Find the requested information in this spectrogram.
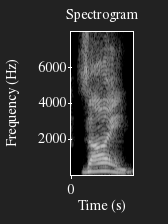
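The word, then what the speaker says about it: ז: 되고 zain 그 다음에 7번째 글자가 zain 한글에 이제 지읒 발음하고 가까워요. 근데 영어로는 zu 할 때 z하고 가깝고요. 그러니까 지읒과 z의 가운데 정도 뭐 이렇게 많이 z 이렇게 굴리지는 않아요. 그냥 근데 이제 조금 약간 z 이런 식으로 발음하고 그다음 8번째 아까 말씀드린 hat 가래받는 소리.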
